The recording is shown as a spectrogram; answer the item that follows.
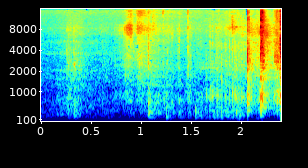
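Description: Cardboard packaging box being handled on a table: quiet at first, then a few light taps and scuffs in the second half as it is shifted and gripped.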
